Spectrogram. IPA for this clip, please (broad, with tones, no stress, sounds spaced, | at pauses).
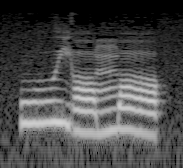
w u˦ j ɔ˨ m ɔ˦˨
